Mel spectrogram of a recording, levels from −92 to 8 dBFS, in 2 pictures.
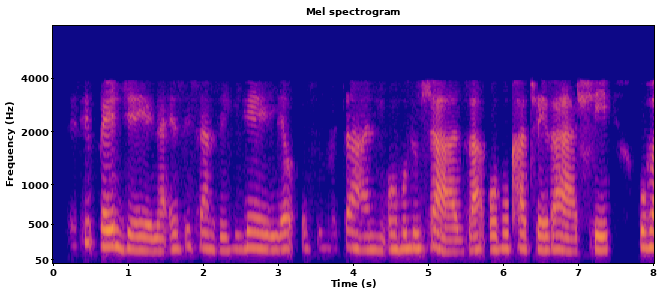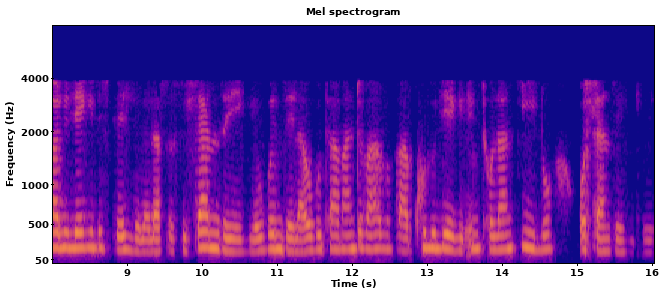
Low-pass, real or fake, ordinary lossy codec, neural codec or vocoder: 7.2 kHz; fake; AAC, 16 kbps; codec, 16 kHz, 0.8 kbps, ZipCodec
